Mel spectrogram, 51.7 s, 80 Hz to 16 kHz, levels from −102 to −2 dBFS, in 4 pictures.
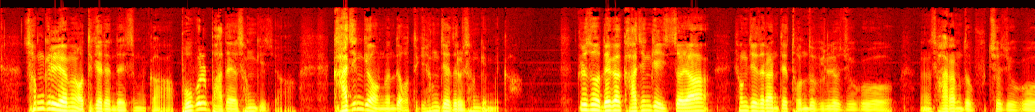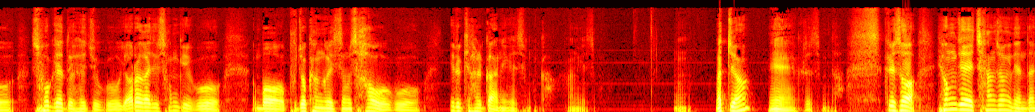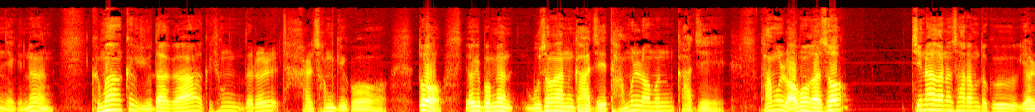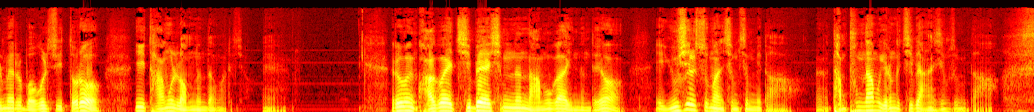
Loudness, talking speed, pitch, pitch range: -16 LUFS, 270 characters per minute, 110 Hz, 95-130 Hz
